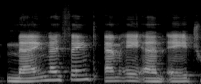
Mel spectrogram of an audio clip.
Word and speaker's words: Manh: Manh, which I think is pronounced something like Mang. Yeah. Mang.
